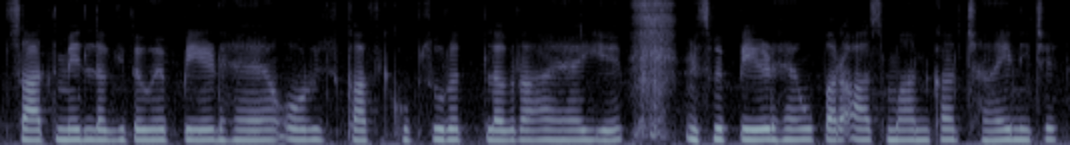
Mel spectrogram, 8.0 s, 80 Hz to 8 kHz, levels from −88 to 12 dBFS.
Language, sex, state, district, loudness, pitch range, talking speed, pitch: Hindi, female, Uttar Pradesh, Muzaffarnagar, -34 LUFS, 200-210 Hz, 150 wpm, 205 Hz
